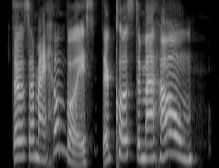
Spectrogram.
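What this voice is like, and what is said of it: Cartoon robot character voice impression. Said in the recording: “That's BMO. ... It kind of sounded like Cleveland from Family Guy. In a fun way.”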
